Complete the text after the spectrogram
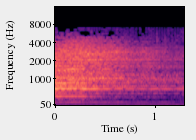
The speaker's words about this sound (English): The felucca, manned by Naji's Arab boatman, is moving slowly down the Nile toward her home.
